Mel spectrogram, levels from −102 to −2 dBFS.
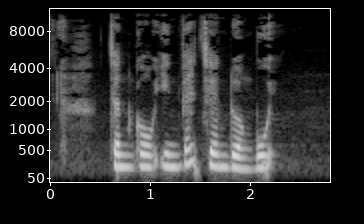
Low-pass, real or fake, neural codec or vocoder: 10.8 kHz; real; none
